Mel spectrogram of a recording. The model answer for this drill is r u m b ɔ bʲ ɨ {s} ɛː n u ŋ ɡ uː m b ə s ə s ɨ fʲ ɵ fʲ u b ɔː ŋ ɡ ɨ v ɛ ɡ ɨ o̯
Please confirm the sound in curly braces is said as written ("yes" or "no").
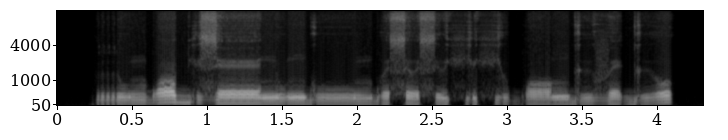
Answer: no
